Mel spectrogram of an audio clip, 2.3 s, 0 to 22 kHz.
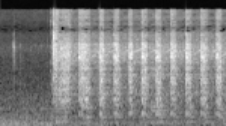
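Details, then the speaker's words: Toyota 8 Series 5,000 lb LPG forklift with a 4Y-ECS engine: steady starter chug, about six pulses a second, with no start. The mixture screw was likely turned in too far, blocking gas flow to the FCM so pressure is held. "So what's happening right now is I think I screwed that in too much. That is not allowing any gas now to go into this, because now my pressure is being held, right?"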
